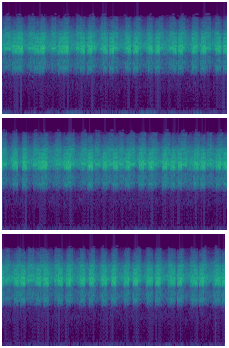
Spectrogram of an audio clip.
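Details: Greek pine-forest cicadas in midsummer produce a loud, even, high-pitched buzzing, rhythmically throbbing at a quick regular pace for the whole stretch.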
